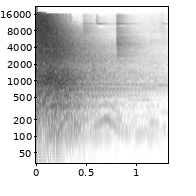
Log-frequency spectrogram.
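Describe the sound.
A single gunshot from a firearm at an outdoor shooting range in Kragujevac: a sharp, loud report with a metallic clang, followed by a ringing tail that fades over about a second.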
